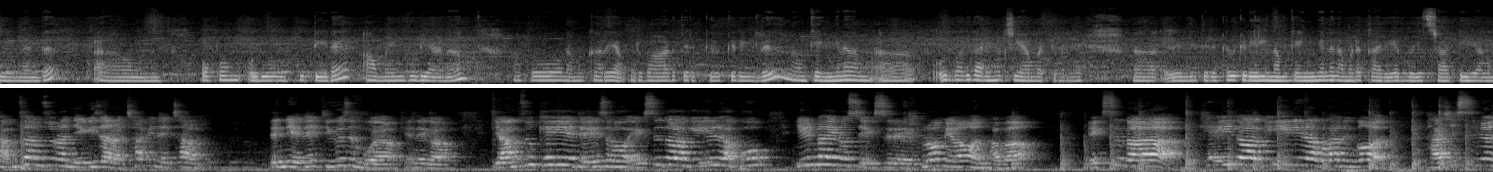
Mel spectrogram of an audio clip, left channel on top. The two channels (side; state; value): both; different; correlation 0.00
